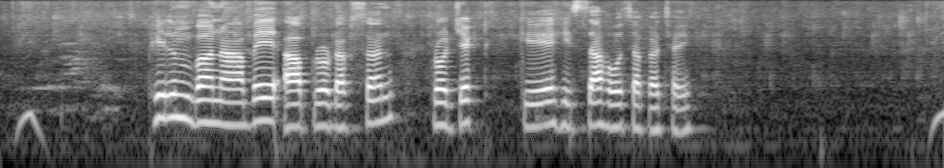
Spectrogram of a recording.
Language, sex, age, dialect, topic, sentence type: Magahi, male, 18-24, Western, banking, statement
